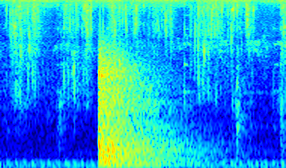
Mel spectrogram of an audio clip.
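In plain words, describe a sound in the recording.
A game piece clacks down onto a board.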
